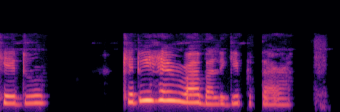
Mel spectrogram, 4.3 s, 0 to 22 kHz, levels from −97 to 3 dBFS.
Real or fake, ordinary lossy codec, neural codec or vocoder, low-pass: real; none; none; 7.2 kHz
